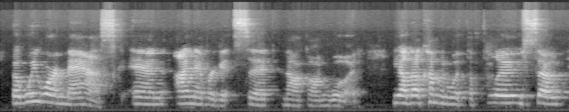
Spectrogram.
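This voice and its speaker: A woman with a Texan accent chats casually through a live question-and-answer stream, folksy and friendly with each viewer. Her voice is bright and forward. The sound carries a clear roomy echo. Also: medium pitch. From Texas. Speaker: dentist hosting a live Q&A.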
